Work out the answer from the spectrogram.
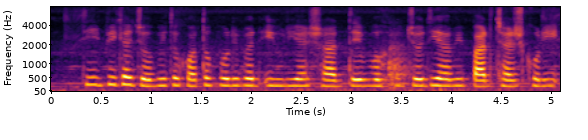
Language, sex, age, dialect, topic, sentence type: Bengali, female, 25-30, Rajbangshi, agriculture, question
